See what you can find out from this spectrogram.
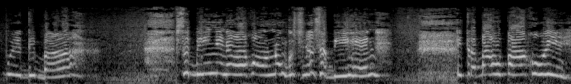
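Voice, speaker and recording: An actress playing a resentful, hot-tempered young daughter in an emotional radio drama. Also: female voice, very high voice, normal speed, sharp tone. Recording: clear background noise.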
